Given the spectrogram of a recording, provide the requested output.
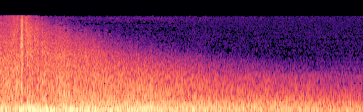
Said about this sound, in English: Between the blast and the gunfire afterward, seven police officers were killed, along with four civilians.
